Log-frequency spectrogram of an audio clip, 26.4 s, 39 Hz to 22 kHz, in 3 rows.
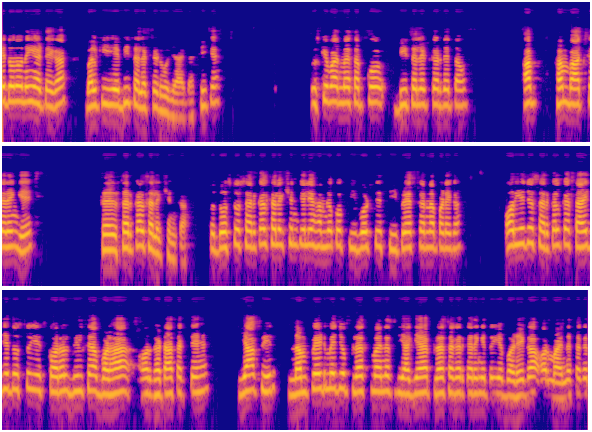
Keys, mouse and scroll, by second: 6.4 a, 15.0 c.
